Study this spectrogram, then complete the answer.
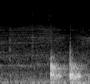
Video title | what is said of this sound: KAŽU TULUM PROPADA 🇲🇽 ZASTO TURISTI NE DOLAZE VIŠE? | Plastika. Ko kad kucneš po lajtu onome.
